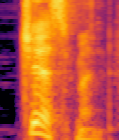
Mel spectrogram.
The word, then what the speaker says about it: Cheesman: de vivo bolt r yes men yes man se escribe cheesman hombre que es un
